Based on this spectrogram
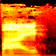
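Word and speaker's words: bai (敗): And it's pronounced like bai, approximately in most modern Chinese languages.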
